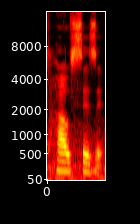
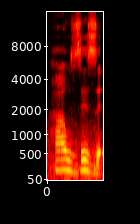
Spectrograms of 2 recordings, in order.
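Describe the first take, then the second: First: The consonant before the ending is an s sound. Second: The consonant before the ending is a z sound. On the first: The speaker calls it wrong. "not houses" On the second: The speaker calls it right. "after adding the S plural, we pronounce the word as houses"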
